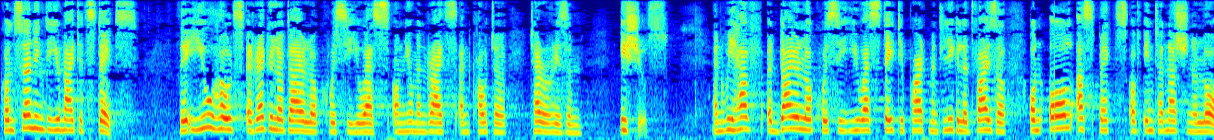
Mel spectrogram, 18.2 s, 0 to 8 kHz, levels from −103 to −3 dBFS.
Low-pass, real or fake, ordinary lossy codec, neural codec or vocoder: none; real; none; none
